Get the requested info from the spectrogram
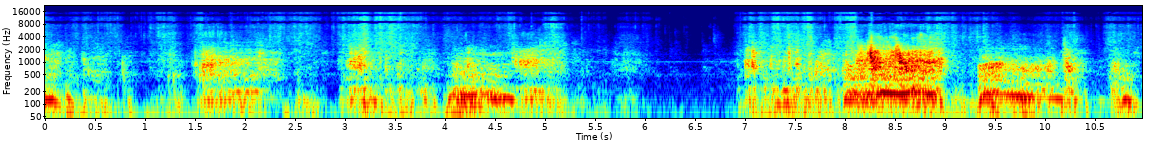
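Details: Boston Terrier and Keeshond, pet dogs indoors, tugging and fighting over a flimsy broken toy; low rumbling growls in repeated bursts, interrupted by a short quiet gap midway, then renewed louder growling and scuffling.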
